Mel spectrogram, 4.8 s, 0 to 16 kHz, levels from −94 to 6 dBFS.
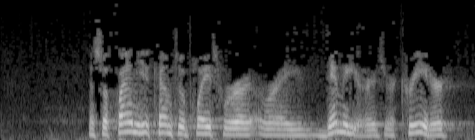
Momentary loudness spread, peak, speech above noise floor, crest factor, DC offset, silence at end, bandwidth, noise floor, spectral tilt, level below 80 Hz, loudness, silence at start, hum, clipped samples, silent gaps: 7 LU; -6 dBFS; 37 dB; 18 dB; under 0.1%; 0.15 s; 9.4 kHz; -59 dBFS; -8 dB/octave; -52 dBFS; -23 LUFS; 0.9 s; none; under 0.1%; none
